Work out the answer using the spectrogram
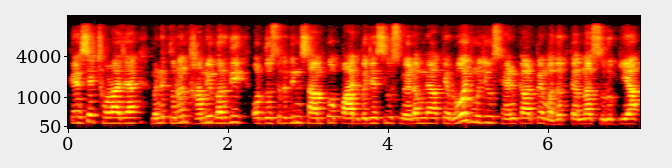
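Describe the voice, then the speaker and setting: High-voiced middle-aged male motivational speaker. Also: echoey room. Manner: anecdotal, addresses the audience as friends. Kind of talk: storytelling motivational speech.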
